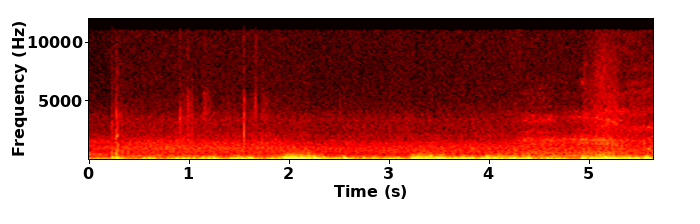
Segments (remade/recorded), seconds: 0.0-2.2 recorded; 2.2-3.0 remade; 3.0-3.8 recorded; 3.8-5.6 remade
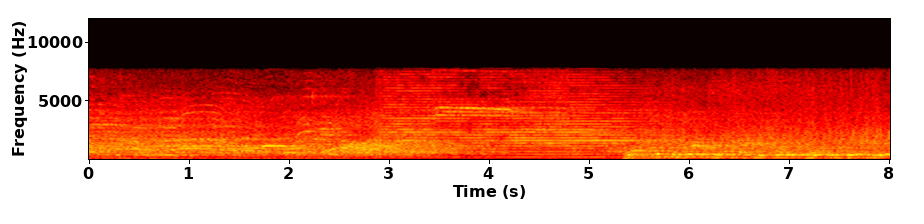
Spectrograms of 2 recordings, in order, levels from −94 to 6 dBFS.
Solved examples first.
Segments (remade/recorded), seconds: 0.0-4.2 recorded; 4.2-4.8 remade; 4.8-8.0 recorded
